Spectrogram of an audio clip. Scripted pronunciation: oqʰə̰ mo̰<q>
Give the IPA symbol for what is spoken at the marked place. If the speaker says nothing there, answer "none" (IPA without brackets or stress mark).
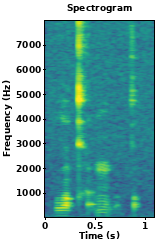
q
